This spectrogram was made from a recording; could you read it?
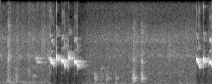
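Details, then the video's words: Young sooty-headed bulbul learning to sing: two short bright warbled phrases, one near the start and one at the end, with softer, lower scattered notes in between. "Kutilang muda belajar gacor"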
